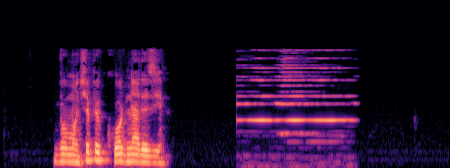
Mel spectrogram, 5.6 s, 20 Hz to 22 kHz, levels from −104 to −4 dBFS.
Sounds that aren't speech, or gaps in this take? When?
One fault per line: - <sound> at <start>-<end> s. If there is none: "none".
- squeak at 2.9-4.5 s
